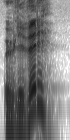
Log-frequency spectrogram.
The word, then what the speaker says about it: Ulver: by Ulver, which is the real pronunciation of the moniker.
